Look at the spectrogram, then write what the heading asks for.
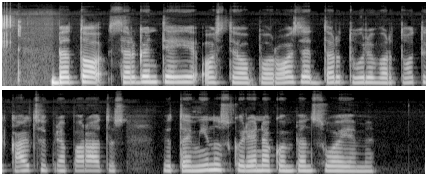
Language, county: Lithuanian, Panevėžys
